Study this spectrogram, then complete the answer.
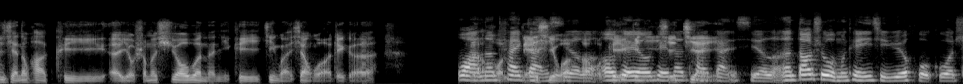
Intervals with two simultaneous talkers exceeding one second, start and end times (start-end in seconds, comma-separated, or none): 4.6-7.3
